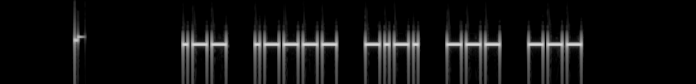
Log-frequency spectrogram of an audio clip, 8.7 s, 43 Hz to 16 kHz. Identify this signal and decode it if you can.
Morse code, heard as a keyed tone, about 20 wpm, spaced as for 15 wpm, 700 Hz. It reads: W1COO
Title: 167 Lesson 27g - Number 7 - Call Signs 20wpm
